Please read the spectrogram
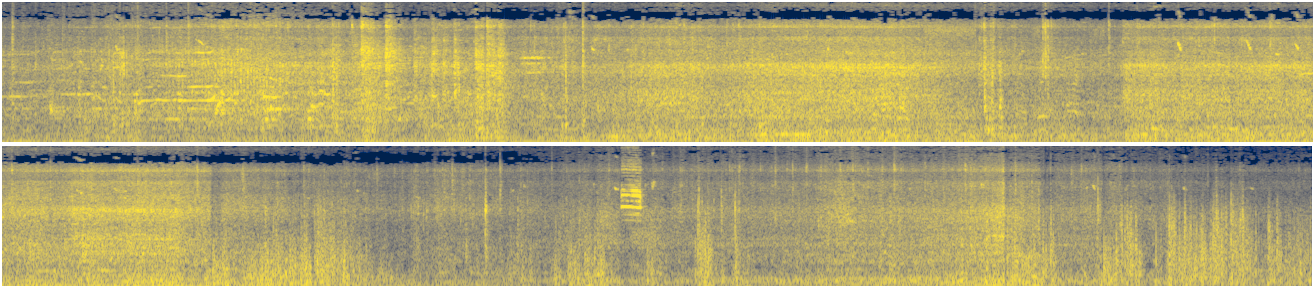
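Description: An MSRTC Ashok Leyland ordinary bus running along the road, heard from inside: a steady diesel engine hum with road and window noise, and voices mixed in.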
